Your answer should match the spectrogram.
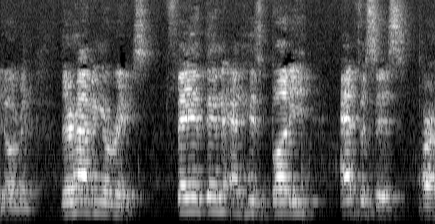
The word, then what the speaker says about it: Phaethon: One of the ways you pronounce ancient Greek names is you want to hit all the vowel sounds. So Phaethon, and a lot of the vowel sounds are going to be long, even though they're double.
